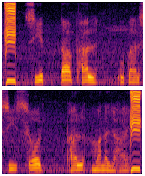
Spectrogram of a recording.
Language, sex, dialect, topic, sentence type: Magahi, male, Central/Standard, agriculture, statement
